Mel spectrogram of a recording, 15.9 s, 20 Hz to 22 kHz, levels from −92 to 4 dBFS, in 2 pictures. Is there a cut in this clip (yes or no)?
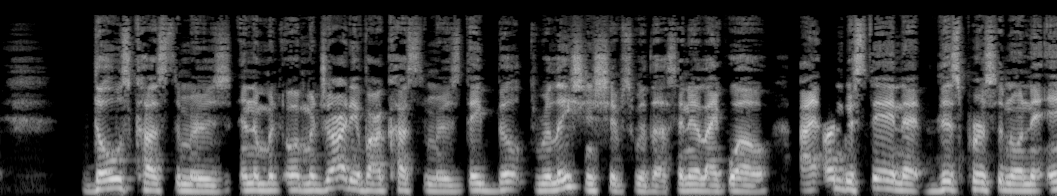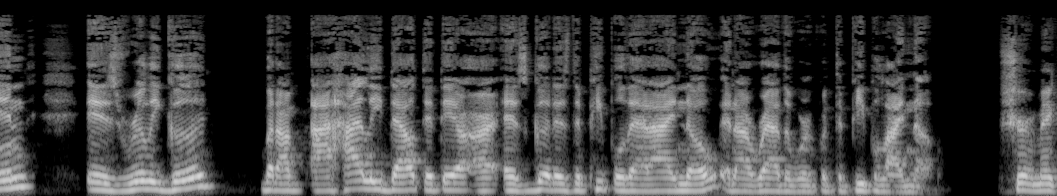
no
